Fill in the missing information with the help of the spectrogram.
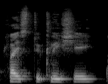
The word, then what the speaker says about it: Place de Clichy: And it turned out that on this street in France called Place de Clichy.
